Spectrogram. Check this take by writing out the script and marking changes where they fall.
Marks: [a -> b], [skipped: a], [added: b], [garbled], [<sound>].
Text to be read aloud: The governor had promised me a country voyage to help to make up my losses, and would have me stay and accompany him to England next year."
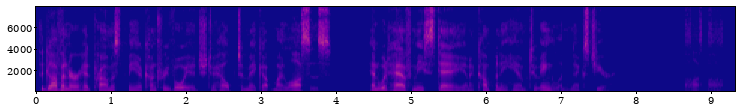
The governor had promised me a country voyage to help to make up my losses, and would have me stay and accompany him to England next year." [laugh]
